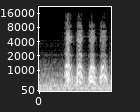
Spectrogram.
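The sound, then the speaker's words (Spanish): A dog whines at the back door of a house at night in four short, rising-and-falling bursts in quick succession, clear over a low steady background hum. “Uno de los perros estaba en la puerta trasera, quejándose y rascándose.”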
